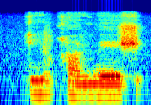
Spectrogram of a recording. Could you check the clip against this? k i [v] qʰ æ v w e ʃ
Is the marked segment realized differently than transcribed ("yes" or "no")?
no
